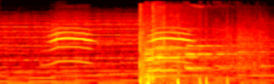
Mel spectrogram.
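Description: A cartoonish cat meows in the video game Desktop Survivors: a tonal mew over a steady background music bed, then a louder, brighter meow with a few percussive hits, fairly close and clear.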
